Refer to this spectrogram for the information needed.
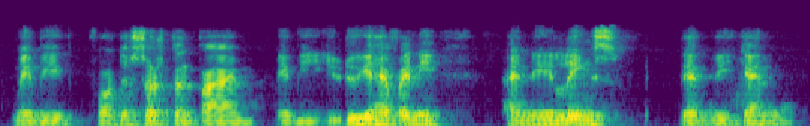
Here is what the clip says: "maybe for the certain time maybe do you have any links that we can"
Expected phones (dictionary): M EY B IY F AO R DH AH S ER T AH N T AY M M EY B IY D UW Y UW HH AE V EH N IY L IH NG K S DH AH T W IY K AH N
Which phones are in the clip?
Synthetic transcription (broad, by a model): M EY B IY F AO R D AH S ER T AH N T AY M M EY B IY D UW Y UW HH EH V EH N IY L IH NG K S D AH T W IY K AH N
